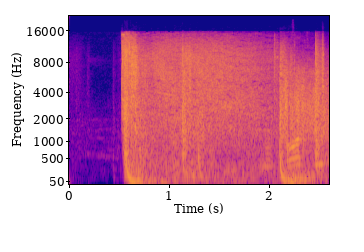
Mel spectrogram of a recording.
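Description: RPG explosions in the mobile game PUBG Mobile Lite: two loud, close booms about one and a half seconds apart, each followed by a rumbling tail.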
